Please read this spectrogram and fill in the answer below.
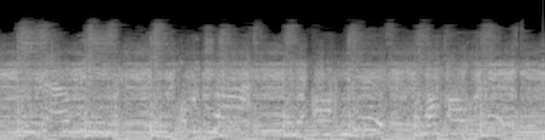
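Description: Live rock band playing through a stage PA: distorted electric guitars over a drum kit, a steady, dense wall of sound.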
